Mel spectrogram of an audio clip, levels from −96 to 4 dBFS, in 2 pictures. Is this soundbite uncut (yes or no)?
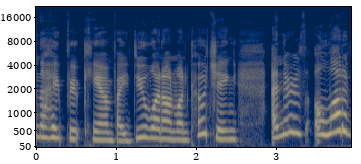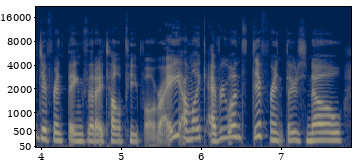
yes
